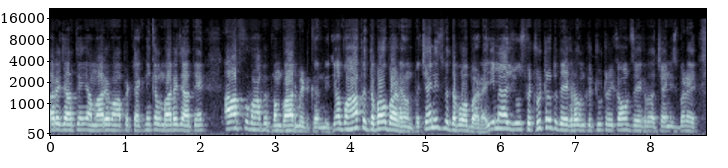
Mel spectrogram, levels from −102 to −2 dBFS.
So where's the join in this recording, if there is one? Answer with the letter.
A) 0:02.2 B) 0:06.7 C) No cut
A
